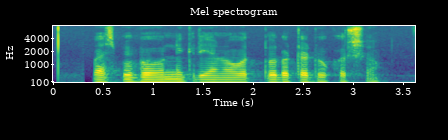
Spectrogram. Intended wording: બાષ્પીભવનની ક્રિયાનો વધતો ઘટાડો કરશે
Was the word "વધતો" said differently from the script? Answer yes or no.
no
